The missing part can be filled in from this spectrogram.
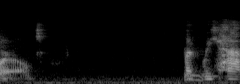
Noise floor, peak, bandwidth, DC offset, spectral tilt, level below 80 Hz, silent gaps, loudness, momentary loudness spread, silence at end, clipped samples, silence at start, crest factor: -58 dBFS; -12 dBFS; 14.5 kHz; under 0.1%; -2.5 dB/octave; -60 dBFS; none; -33 LUFS; 17 LU; 0 s; under 0.1%; 0 s; 22 dB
